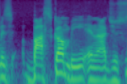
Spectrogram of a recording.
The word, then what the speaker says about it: Bascombe: He is a married man, but his last name is Bascombe, and I just. No, it's Bascom. But it's spelled with a B-E on it. It's Bascombe. Bascombe.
